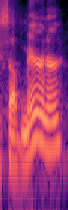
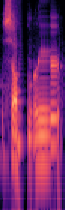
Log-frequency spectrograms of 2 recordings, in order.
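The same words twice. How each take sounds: First: It is said as sub plus mariner. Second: It is said as submarine plus -er. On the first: It implies being below a mariner. The speaker calls it wrong. "if you say submariner is kind of to us a little bit derogatory" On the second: It means someone who serves on submarines. The speaker calls it right. "I much prefer to be called submariner because I'm not below a mariner"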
